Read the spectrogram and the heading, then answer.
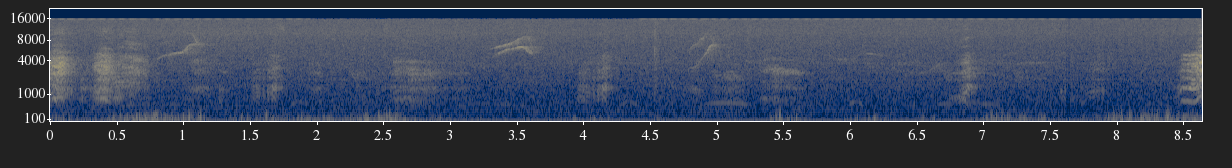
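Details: A pair of Red-and-green macaws feeding on macaúba palm fruit in their natural habitat give harsh, raucous squawks at the start and end, with faint thin whistles from other birds and a low rumble between.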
